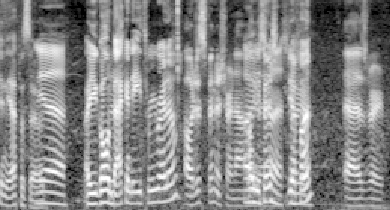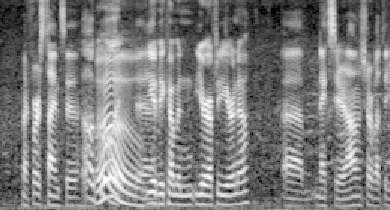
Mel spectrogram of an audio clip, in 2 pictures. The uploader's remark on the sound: Recorded in front of the Convention Center in Downtown Los Angeles.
